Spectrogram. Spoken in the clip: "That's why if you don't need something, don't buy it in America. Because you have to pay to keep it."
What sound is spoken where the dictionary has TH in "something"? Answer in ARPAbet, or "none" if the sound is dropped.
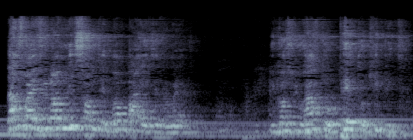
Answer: T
